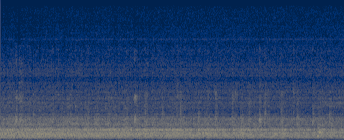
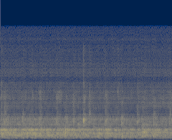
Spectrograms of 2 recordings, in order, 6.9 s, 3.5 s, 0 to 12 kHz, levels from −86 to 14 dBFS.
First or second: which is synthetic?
second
